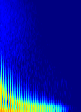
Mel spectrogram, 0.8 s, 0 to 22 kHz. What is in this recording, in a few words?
bass F1, ARP Odyssey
